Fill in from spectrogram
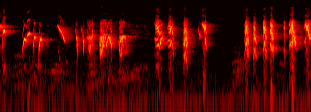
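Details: Long-tailed shrike in an East Java style lure and master recording meant to make other shrikes sing aggressively: rapid bursts of harsh, scratchy chattering notes in quick clusters, with short pauses between phrases.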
